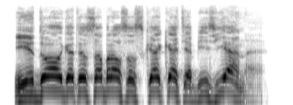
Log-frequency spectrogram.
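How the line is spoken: Yelling. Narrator (Russian): орал псарь

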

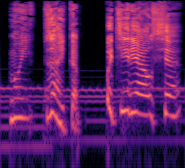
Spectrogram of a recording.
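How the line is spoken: Child sobbing. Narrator (Russian): прорыдал малыш

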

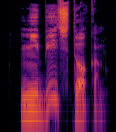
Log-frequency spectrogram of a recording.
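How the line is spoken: Explained in lecturing tone. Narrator (Russian): менторским тоном пояснил вслед врач

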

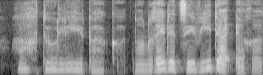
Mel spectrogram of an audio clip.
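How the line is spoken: Sigh. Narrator (German): seufzte Frau Margit

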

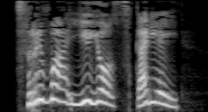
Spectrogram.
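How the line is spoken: Parrot shouting. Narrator (Russian): закричал попугай

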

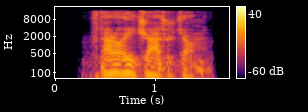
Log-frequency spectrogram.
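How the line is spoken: Old woman snapping. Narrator (Russian): огрызнулась вторая старуха

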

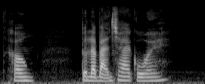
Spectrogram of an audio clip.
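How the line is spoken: Smiling. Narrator (Vietnamese): Uông Nhất Sơn mỉm cười

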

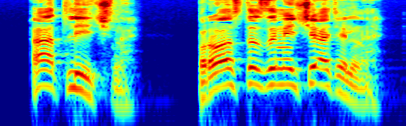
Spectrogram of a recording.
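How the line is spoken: Shouting out. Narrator (Russian): выкрикнул он

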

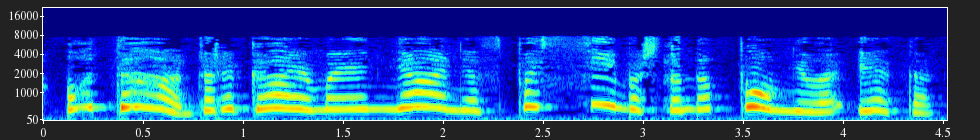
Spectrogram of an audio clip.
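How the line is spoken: Tearful girl's exclamation. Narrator (Russian): воскликнула девочка, улыбаясь сквозь слезы

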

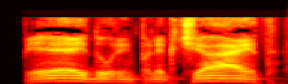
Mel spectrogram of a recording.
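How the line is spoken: Barked. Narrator (Russian): рявкнул мастер

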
